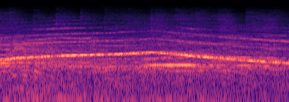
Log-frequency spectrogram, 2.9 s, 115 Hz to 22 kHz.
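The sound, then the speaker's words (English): A police escort siren wails steadily, its tone slowly rising and falling, fairly loud against a background of crowd and traffic noise, as members of the 2004 Red Sox arrive on duck boats on opening day. “They arrive, naturally, on duck boats with a police escort.”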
